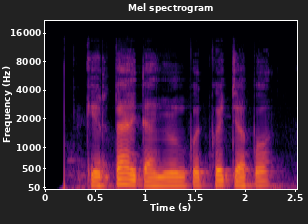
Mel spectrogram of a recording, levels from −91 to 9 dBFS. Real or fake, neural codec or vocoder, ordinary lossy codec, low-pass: fake; codec, 44.1 kHz, 3.4 kbps, Pupu-Codec; none; 14.4 kHz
